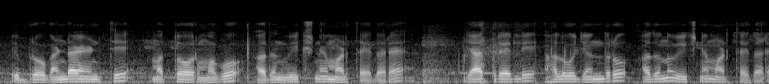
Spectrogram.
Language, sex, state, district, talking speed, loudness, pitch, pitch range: Kannada, male, Karnataka, Shimoga, 130 wpm, -18 LUFS, 115 Hz, 105-130 Hz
